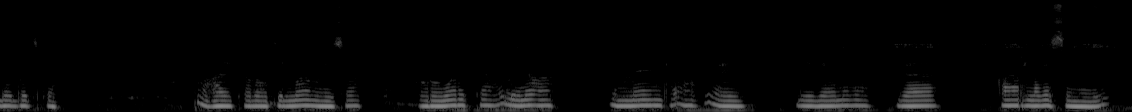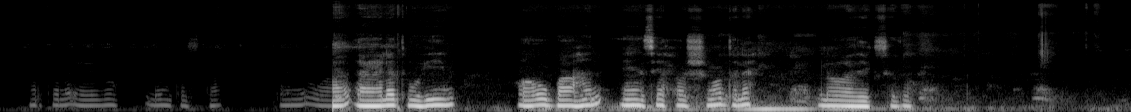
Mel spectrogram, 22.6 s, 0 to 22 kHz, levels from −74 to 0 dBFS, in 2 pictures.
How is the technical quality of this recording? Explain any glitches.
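The recording has one significant fault affecting its first two-thirds. From the start to about 14.66 s, just before "aalad muhiim", the speech is heard only as a faint residue, roughly 26 dB below its normal level. This points to one channel inverted: the likely cause is that one stereo channel carries reversed polarity, so the centred speech common to both channels cancels when summed to mono, leaving only the small difference between them.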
